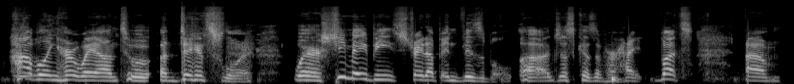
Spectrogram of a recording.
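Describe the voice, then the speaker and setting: A woman's voice: medium pitch, bright, forceful tone, no echo, poor audio. A woman narrating as game master in a casual, laughing way, swearing freely. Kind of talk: narrating a live-streamed tabletop game.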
